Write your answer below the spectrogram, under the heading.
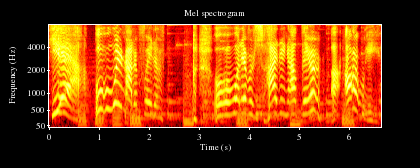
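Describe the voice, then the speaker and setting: Little duckling, squeaky high voice, slow-paced, expressive, nervous and cheeky, music behind. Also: exaggerated voice. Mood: indignant, cheeky. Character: plucky young cartoon ducklings, nervous and cheeky. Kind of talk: animated cartoon game acting.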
